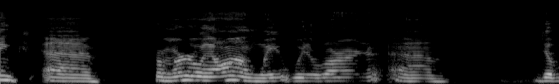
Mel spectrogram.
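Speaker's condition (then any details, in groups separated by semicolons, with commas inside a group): Cerebral palsy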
